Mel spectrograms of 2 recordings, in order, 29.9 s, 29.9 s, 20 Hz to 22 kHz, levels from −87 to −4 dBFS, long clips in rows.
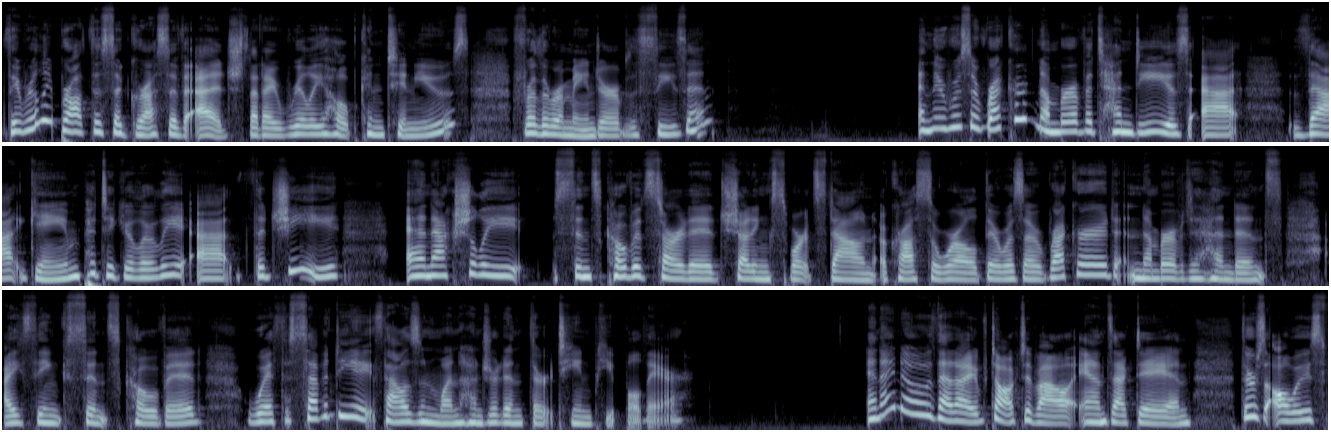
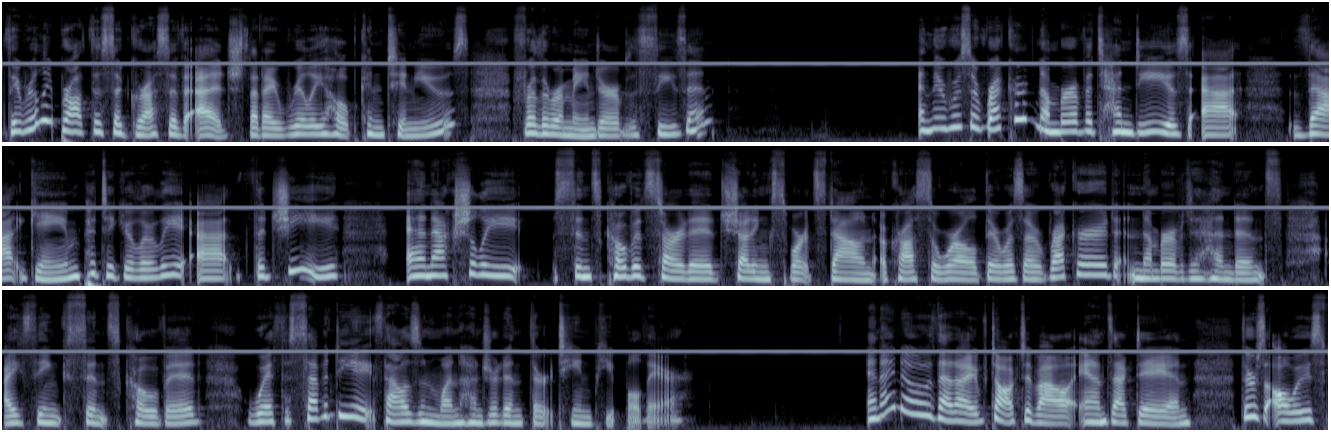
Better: first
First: none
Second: high-pitched whine; loud; throughout; 4 kHz, 7 dB below the speech

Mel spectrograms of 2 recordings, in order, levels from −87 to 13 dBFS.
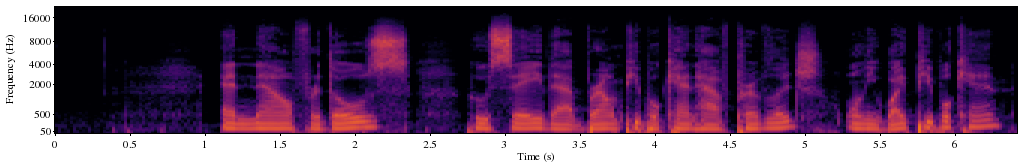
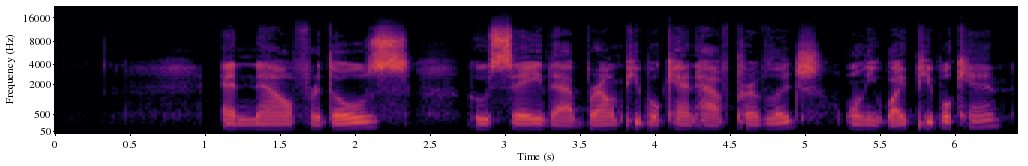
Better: first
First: none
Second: thin; somewhat; fading below 300 Hz

